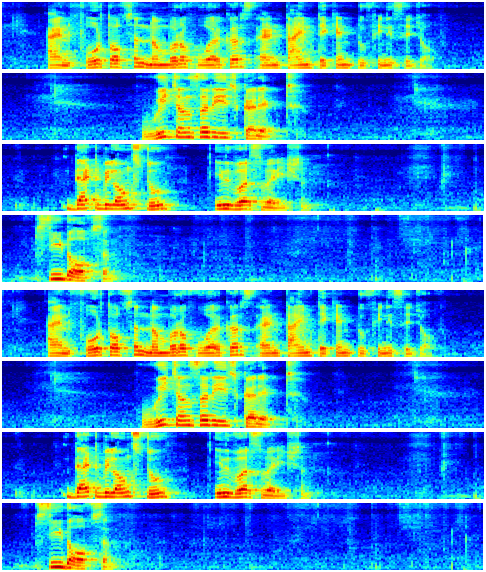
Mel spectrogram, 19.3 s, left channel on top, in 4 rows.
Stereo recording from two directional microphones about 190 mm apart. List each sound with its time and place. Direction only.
0.1 s speech: 50° right (ahead or behind)
5.2 s a sound: 55° right (ahead or behind)
6.3 s speech: 55° right (ahead or behind)
8.9 s a sound: 55° right (ahead or behind)
10.2 s speech: 55° right (ahead or behind)
14.8 s speech: 45° right (ahead or behind)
